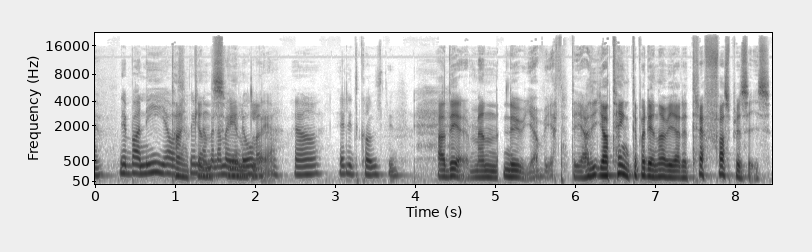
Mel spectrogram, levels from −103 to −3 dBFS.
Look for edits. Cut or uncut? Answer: cut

